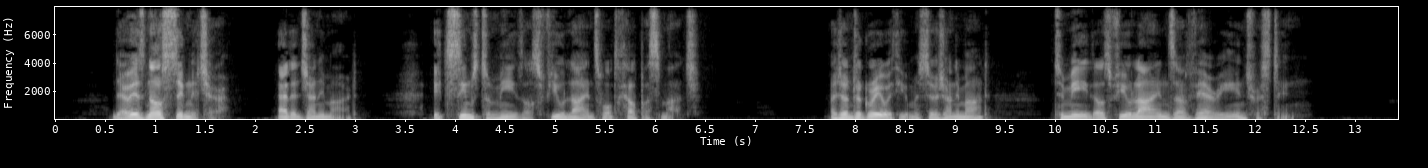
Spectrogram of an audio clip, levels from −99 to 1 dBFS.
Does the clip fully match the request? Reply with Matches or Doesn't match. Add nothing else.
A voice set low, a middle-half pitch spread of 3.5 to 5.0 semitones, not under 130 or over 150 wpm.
Matches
